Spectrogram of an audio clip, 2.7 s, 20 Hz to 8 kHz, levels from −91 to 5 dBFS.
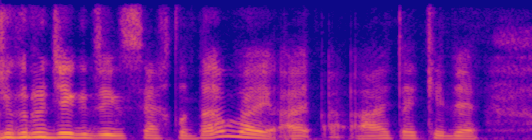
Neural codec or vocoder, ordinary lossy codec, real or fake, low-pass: codec, 16 kHz, 4 kbps, FreqCodec, smaller model; none; fake; none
